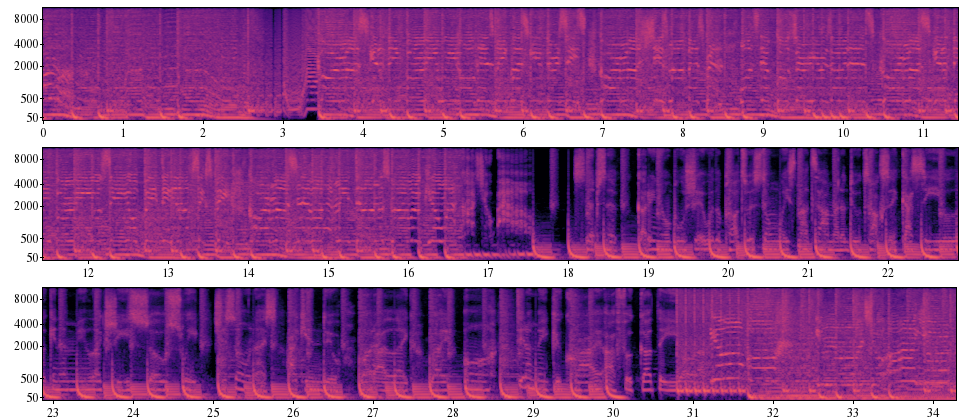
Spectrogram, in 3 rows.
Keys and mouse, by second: 5.2 click, 6.8-8.9 drag, 10.3 click, 12.5-15.2 drag, 15.7 click, 16.8 ctrl+s, 19.0-20.4 drag, 22.2-23.4 drag, 24.3 click, 25.7 click, 26.8-27.7 drag, 28.8 click, 30.1 click, 31.0 click, 32.4 click, 32.8 ctrl+a, 34.0 ctrl+s.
